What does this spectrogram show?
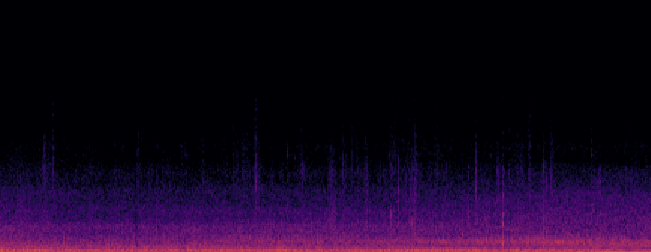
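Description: Outdoor ambience dominated by a steady low mechanical hum, with a few faint ticks and rustles over it.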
